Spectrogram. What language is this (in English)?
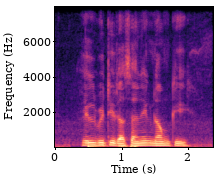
Bangla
